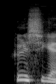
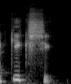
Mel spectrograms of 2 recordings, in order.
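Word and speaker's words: 喫食: 그래서 흘사반이 아니라 끽사반, 그 다음에 흘식이 아니라 끽식, 흘련이 아니라 끼견, 라고 읽어야 된다.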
